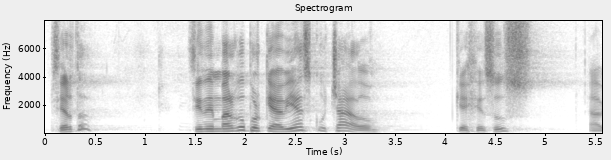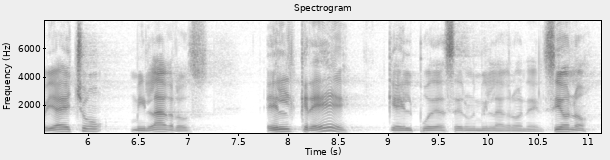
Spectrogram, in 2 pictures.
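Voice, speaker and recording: A man's voice: animated, unhurried, long pauses, clear, resonant tone. Preacher man, ringing hall. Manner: keeps asking the audience "yes or no?"; swings between loud rising calls and soft low asides. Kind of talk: sermon. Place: church hall. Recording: long hall reverb.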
